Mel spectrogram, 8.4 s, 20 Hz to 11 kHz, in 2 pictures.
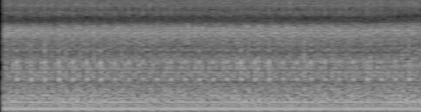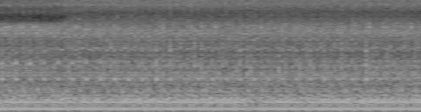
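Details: Peugeot 406 2.0 HDi diesel idling: uneven, lumpy, unstable beat with a loose knocking and strange noises on top; cause unclear.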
